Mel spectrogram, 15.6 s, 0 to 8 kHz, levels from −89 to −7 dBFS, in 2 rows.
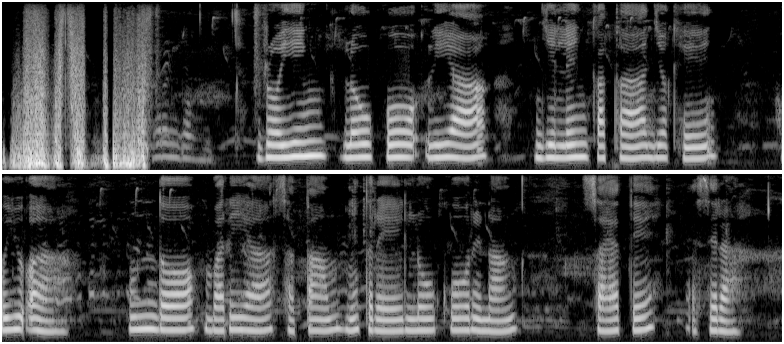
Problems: background conversations at intervals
